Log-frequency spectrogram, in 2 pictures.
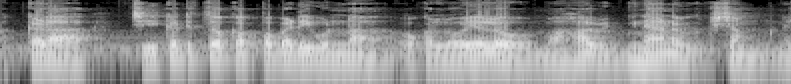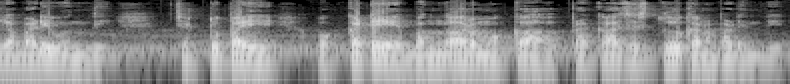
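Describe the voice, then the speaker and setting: A man narrating a scripted moral tale for an animated story. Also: mid-range voice, normal speed. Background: background music.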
